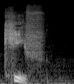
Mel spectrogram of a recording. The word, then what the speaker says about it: Kyiv: Their runner-ups were Kyiv. – Yes. – Actually, we would pronounce it Kyiv, which is K-Y-I-V.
